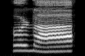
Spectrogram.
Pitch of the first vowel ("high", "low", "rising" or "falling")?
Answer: high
